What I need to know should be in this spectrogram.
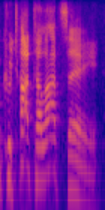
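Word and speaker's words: Kutateladze: telling casey that when if i pronounce kudata i have to pronounce like a rig announcer because that's how i heard it and got the pronunciation so you can't just say it normally it's guram kutatalatse yeah that's not amazing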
